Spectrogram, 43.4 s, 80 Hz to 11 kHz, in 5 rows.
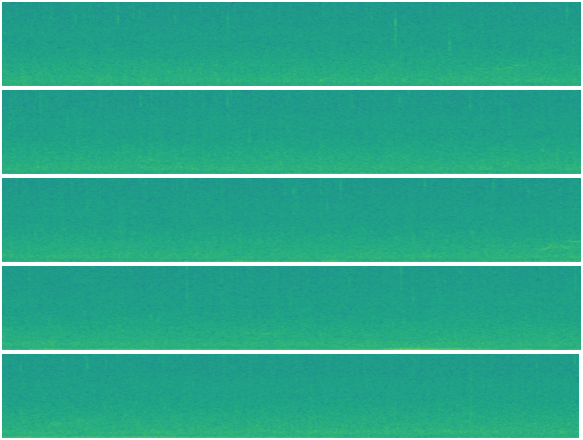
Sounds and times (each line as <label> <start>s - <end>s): rain 0.0s - 43.3s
